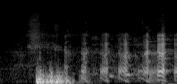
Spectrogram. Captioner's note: laughter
